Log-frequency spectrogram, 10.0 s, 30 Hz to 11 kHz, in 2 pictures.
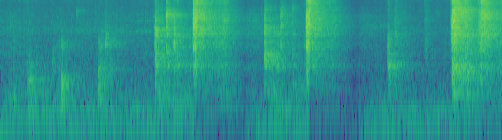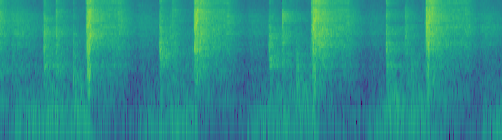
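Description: Cordless drill-driver backing out the valve body bolts on a Ford 4R100 automatic transmission, about ten quick runs of the drill roughly a second apart.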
